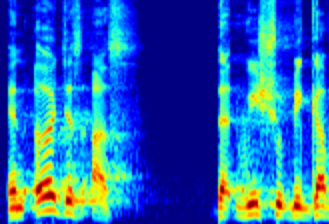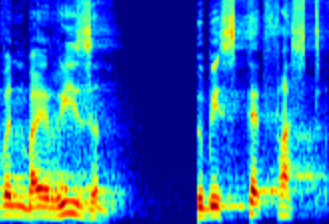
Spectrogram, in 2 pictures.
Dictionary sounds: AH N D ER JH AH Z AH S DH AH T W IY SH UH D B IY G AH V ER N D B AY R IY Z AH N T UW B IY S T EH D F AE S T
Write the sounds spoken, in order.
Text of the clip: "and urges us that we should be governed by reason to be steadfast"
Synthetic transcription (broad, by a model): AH N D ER JH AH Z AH S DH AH T W IY SH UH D B IY G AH V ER N B AY R IY Z AH N T UW B IY S T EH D F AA S T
